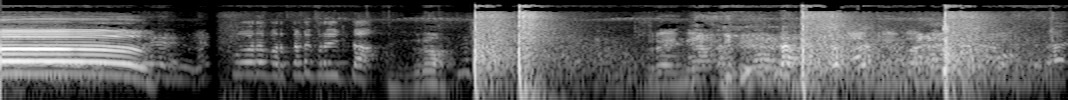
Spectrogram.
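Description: Firecrackers burst at an outdoor birthday celebration: several sharp, loud cracks and pops ring out in sequence amid busy crowd noise and cheering voices, after a singing voice at the start.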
